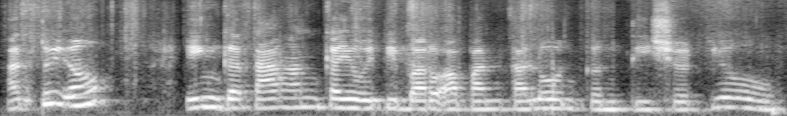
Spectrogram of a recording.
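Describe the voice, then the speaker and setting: A woman acting a generous city aunt in a radio drama. Her voice is mellow and medium-pitched with an Ilocano accent, and she speaks in a reassuring, encouraging way. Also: normal speed, slight background noise, close to an everyday voice.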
